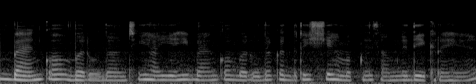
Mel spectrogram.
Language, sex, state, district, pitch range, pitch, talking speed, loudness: Hindi, female, Uttar Pradesh, Jalaun, 195-220 Hz, 205 Hz, 215 wpm, -33 LUFS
